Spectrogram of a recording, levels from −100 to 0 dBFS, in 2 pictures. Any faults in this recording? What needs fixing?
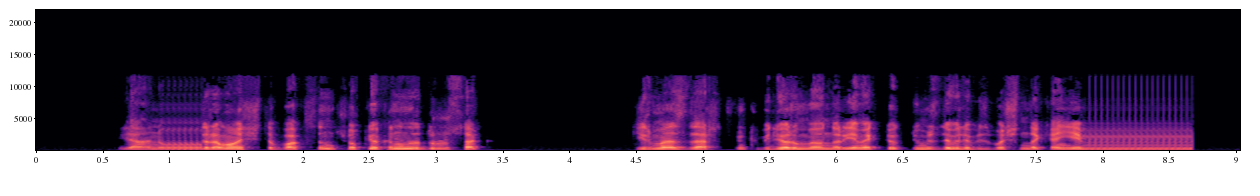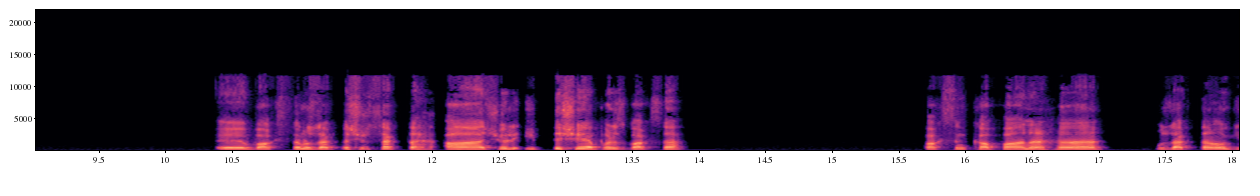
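Two system hang loops interrupt the speech, at 0.98 to 1.24 s and 7.89 to 8.66 s. Each replays one 42.67 ms slice at 23.4 Hz, a machine-gun stutter that fits a stalled driver leaving a 2048-sample ring buffer cycling. Roughly 0.3 s and 0.7 s are lost. Prevent it by fixing the driver stall and having the output mute on buffer underrun.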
